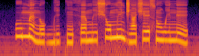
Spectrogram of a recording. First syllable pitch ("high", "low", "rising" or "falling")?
high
